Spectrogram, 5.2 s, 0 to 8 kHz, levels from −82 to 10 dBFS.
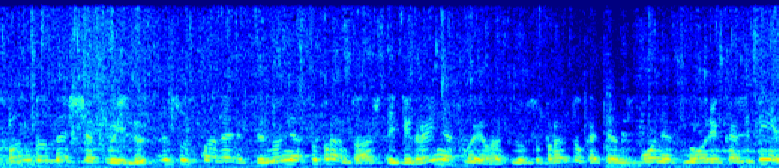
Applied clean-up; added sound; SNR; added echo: none; Toilet flush / Water; 15 dB; reverberation time 0.4 s.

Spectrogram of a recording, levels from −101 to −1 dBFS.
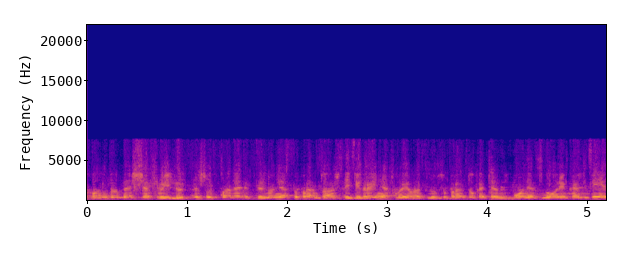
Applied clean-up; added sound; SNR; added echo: neural separator model SepFormer DNS4.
